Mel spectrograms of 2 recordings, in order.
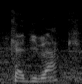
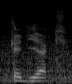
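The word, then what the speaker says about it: Cadillac: y a quelques instants Jacques Guil parler de Kadilac parce que vous l'avez prononcé à l'américaine. Oui et oui parce que souvent je suis américain du Nord donc j'ai le droit. Je mais ce n'est pas un reproche que je suis en train de vous faire Jacques. Loin de là c'est que souvent sur les réseaux vous nous parlez de prononciation des des mots et dans le cas présent c'est un nom français cadak.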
